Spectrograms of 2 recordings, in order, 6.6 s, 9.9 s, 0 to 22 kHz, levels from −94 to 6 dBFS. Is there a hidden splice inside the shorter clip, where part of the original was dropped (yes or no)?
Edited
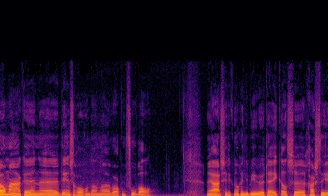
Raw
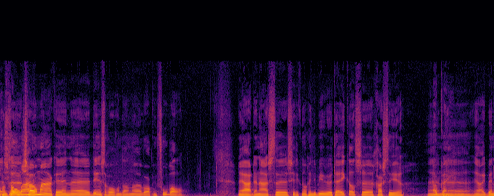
yes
